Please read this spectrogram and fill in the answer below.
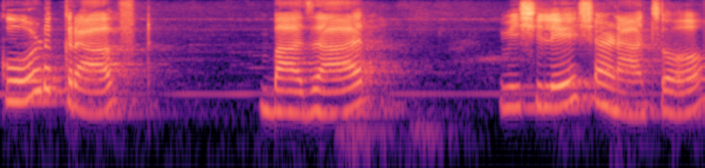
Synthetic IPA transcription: koɾɽkɾafʈ | bad͡zaɾ | ʋiɕleɕəɽ̃at͡sɔ

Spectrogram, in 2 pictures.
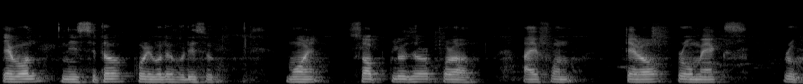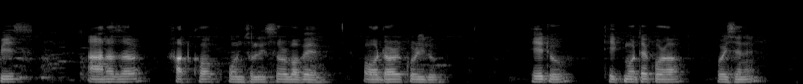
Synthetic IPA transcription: kɛβɔlnist͡ʃitɔkoɹibɔlojxodisʊ̃ | moj | sɔb̚kluzɔɹpɔɹa | ajpʰon | tɛɹɔpɹomɛks | ɹupisãtɦazaɹ | xatkʰɔpɔnsolisɔɹbabɛ | ɔdaɹkoɹilʊ̃ | xejtʊ | tʰikmɔtɛkɔɹa | hojsɛnɛ

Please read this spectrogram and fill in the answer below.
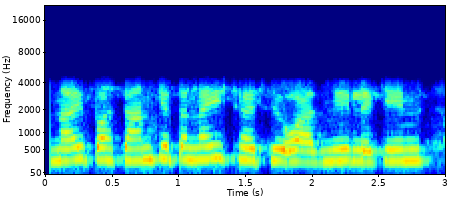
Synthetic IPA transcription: nəjpəɦt͡ʃanket̪ənəjt͡ʃʰəjt̪ʰːioad̪milekin

